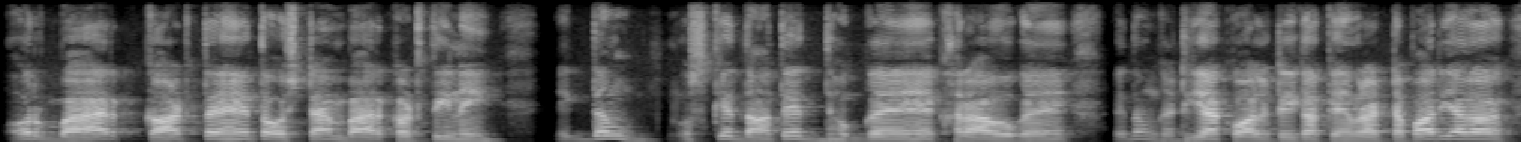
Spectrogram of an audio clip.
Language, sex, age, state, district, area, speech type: Hindi, male, 30-45, Rajasthan, Jaipur, urban, spontaneous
